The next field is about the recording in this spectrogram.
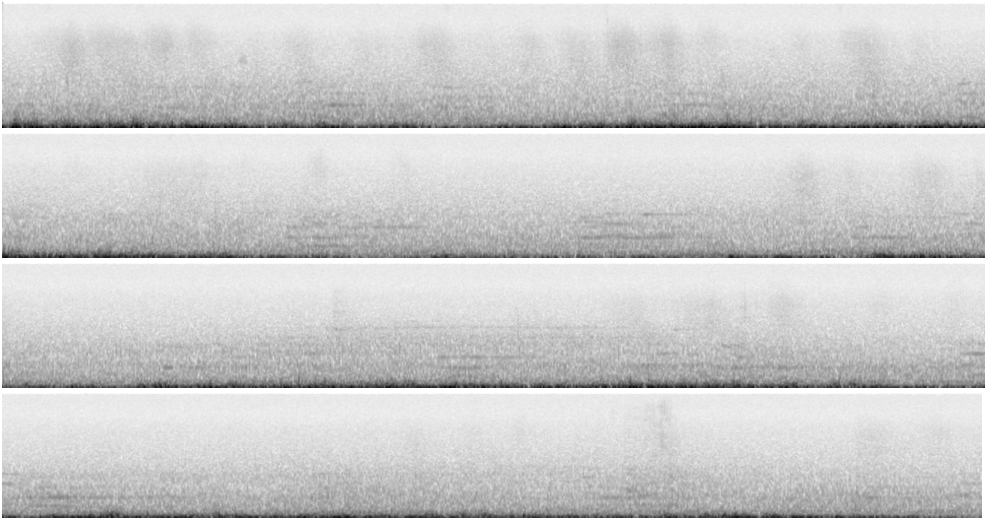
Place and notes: (binaural) church bells from different villages echoing over the mountains.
